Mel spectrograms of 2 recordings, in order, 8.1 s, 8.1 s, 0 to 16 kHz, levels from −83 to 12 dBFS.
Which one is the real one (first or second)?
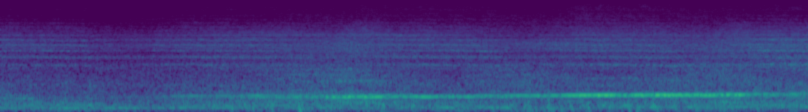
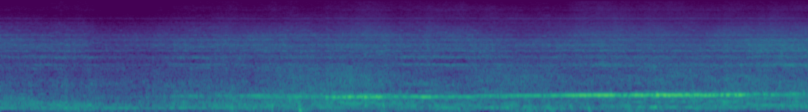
first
